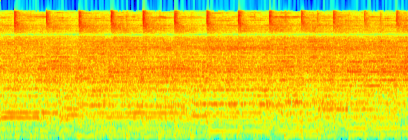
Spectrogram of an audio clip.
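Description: Live rock band playing, with guitars strumming over a drum kit and a cymbal struck about twice a second.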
